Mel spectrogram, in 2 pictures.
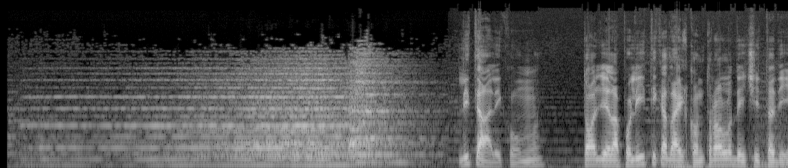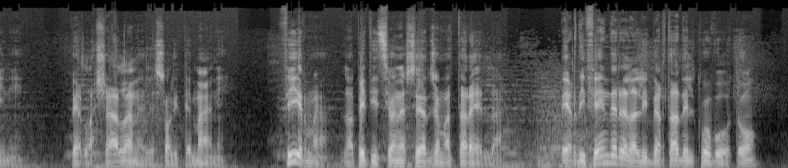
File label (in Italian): Spot Radio; campagna contro Italicum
